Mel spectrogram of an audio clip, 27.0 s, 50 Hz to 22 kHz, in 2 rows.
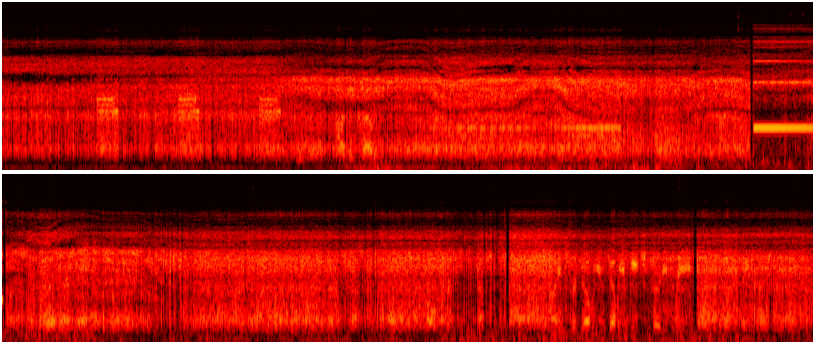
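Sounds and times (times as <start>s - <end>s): radio static: 0.0s - 27.0s
warning alarm tone: 6.2s - 10.8s, 12.5s - 13.6s.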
